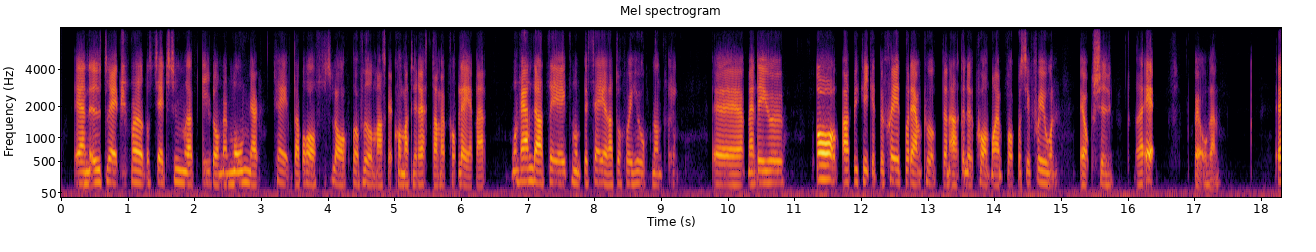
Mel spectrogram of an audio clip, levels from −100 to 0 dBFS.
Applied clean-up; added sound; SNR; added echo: neural diffusion model UNIVERSE++.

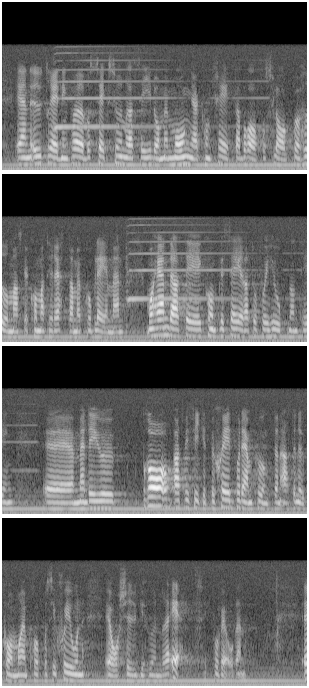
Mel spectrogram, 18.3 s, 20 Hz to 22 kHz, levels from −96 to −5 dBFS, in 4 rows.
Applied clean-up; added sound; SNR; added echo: none; Bowed string instrument; 13 dB; none.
